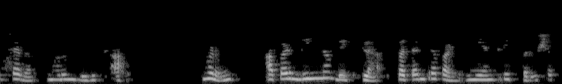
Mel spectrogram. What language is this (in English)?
Marathi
